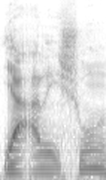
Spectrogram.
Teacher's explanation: را ترقیق است چون کسره داره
